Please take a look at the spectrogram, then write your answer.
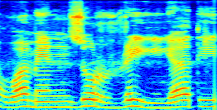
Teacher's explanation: را اور یا میں دونوں میں سختی ہوگی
